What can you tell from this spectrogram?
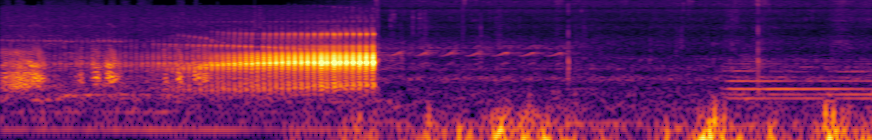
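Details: Frogs giving their mating call on a millrace in the morning: a loud pulsed trill, rapidly repeated and swelling for about two seconds, then stopping abruptly, followed by softer scattered calls and faint background noise.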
